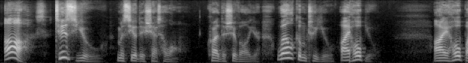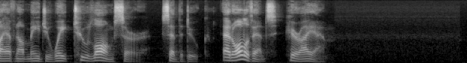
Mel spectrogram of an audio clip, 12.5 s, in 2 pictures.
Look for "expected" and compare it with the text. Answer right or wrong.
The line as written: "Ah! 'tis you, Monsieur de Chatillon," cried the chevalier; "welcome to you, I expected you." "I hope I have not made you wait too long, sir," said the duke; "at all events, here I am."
wrong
